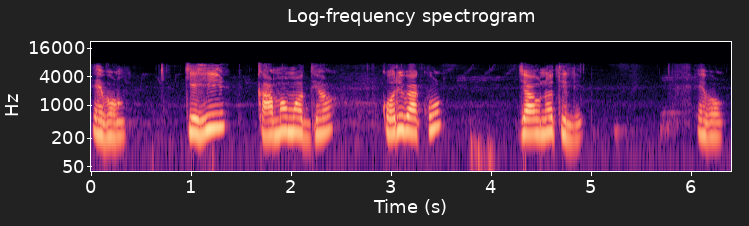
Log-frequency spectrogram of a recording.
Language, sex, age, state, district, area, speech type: Odia, female, 18-30, Odisha, Balangir, urban, spontaneous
